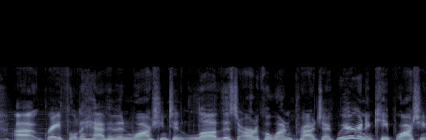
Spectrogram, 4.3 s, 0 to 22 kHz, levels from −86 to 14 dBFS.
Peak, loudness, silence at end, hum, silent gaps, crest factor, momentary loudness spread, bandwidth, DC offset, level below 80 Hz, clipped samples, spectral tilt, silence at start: -12 dBFS; -28 LUFS; 0 s; none; none; 16 dB; 3 LU; 11.5 kHz; under 0.1%; -60 dBFS; under 0.1%; -4.5 dB/octave; 0 s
